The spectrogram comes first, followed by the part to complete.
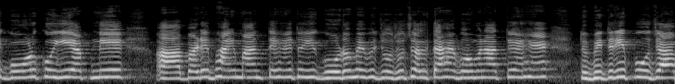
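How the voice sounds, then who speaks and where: A woman's voice: very high voice, bright, forceful tone. A woman teaching an exam-prep lesson, asking questions and answering them herself while repeating key terms. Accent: Indian Hindi. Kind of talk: classroom lecture with repetition and revision.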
